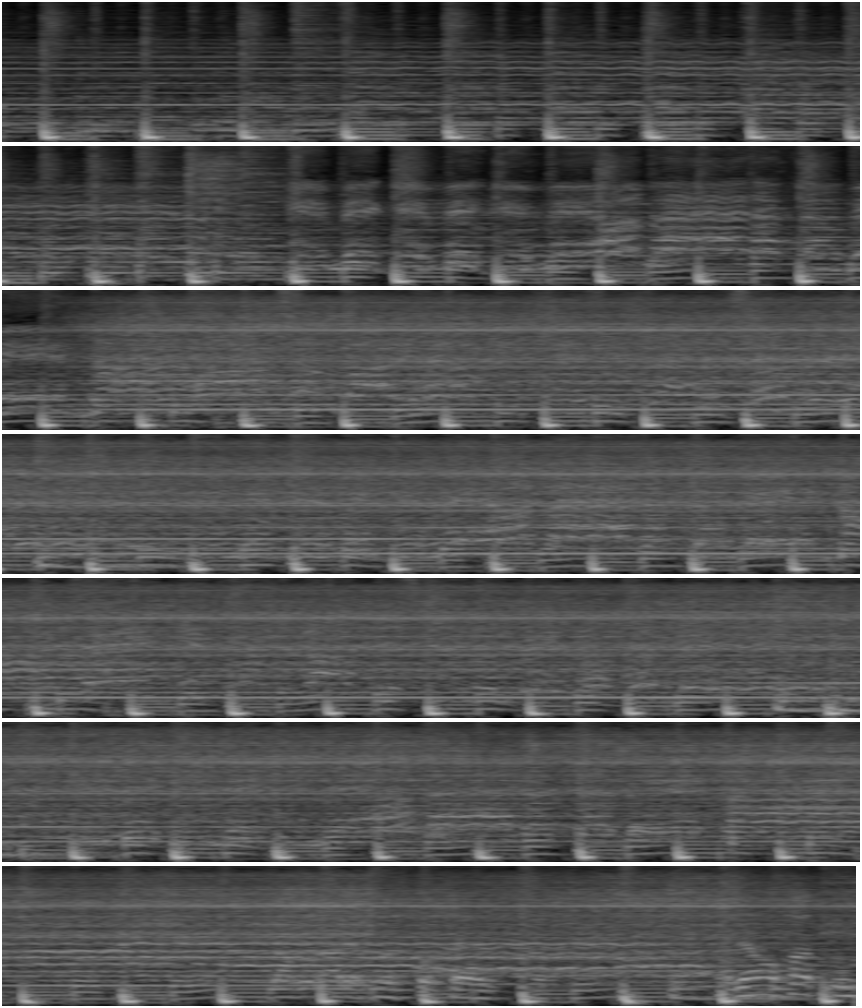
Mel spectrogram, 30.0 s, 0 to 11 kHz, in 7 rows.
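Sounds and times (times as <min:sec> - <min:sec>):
music with steady beat: 0:00.0 - 0:30.0
cnc spindle whining and cutting: 0:08.8 - 0:30.0.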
